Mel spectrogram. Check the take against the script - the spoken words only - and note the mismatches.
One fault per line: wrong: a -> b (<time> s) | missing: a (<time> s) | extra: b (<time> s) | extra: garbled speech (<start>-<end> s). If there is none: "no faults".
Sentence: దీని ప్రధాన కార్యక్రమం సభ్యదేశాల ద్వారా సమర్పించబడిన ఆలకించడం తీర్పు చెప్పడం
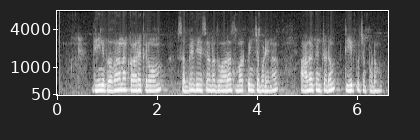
no faults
